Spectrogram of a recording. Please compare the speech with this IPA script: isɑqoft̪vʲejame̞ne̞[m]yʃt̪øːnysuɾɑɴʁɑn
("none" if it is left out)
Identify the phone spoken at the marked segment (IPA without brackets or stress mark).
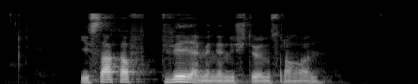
n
